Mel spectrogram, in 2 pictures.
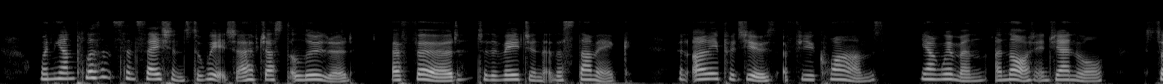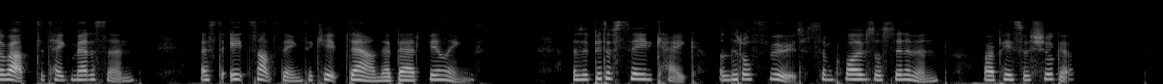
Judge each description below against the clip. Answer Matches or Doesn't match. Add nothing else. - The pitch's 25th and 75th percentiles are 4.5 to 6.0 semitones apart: Doesn't match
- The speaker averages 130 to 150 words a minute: Doesn't match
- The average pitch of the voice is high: Matches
